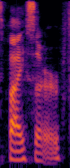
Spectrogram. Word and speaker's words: Fiserv: She is with Fiserv. Is that how you pronounce it? – Yes, Fiserv.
